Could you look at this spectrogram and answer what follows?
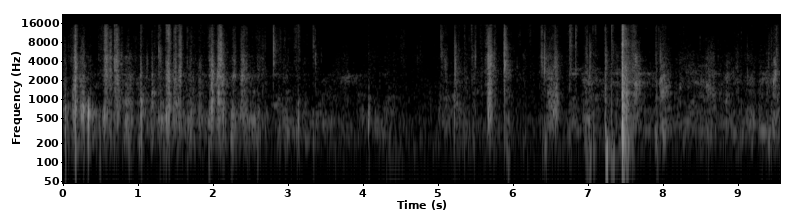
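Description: A dog playing catch on a concrete patio: scattered, irregular clicks and taps of claws and a ball on the concrete, with one louder knock about seven and a half seconds in.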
